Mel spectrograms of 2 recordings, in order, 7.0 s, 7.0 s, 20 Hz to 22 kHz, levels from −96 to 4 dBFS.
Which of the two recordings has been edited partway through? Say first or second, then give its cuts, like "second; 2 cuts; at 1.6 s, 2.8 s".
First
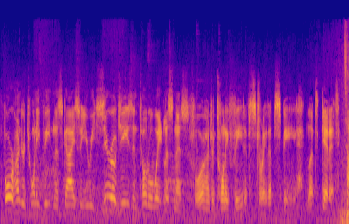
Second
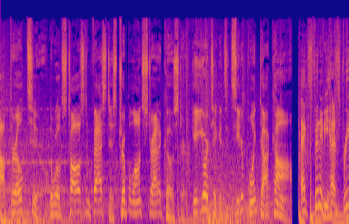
second; 1 cut; at 5.8 s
